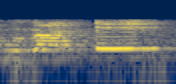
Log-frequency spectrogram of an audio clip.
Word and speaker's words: cousine: Attention, il y a une différence entre la prononciation cousin et cousine. Ici, parce qu'il y a une lettre E ici, je prononce ce mot comme cousine. Mais ici, parce qu'il n'y a pas la lettre E, je prononce le mot comme cousin.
